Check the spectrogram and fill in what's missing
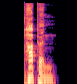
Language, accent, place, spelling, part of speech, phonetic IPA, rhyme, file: German, Germany, Berlin, Pappen, noun, [ˈpapn̩], -apn̩, De-Pappen.ogg
- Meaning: plural of Pappe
